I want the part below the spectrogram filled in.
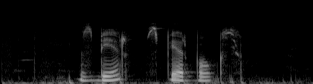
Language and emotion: Russian, neutral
